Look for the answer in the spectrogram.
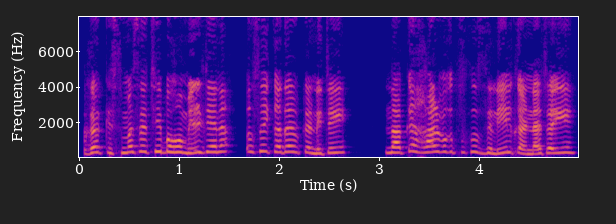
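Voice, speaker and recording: A woman doing an older cartoon father-in-law, calm and moralizing, with a high voice that stays bright and forward, patient and fatherly as he talks his wife through what went wrong. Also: a little fast. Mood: lecturing. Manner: lecturing, gentle moralizing. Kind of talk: cartoon voice acting.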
